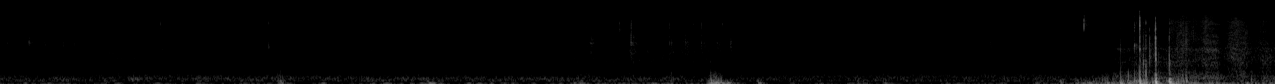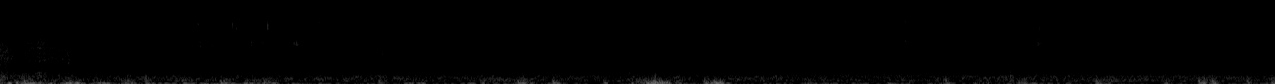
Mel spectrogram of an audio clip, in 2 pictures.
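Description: A cloth softly rubs and wipes a hard surface close by.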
